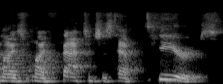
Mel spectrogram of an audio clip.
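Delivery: usual speaking voice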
